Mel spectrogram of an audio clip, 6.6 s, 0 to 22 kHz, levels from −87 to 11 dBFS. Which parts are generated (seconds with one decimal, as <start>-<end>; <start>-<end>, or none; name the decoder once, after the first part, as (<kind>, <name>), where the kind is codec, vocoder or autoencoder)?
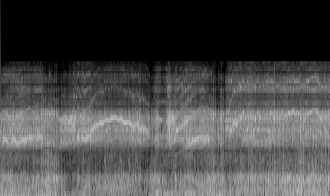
4.4-5.3 (vocoder, BigVGAN v2); 5.7-6.6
